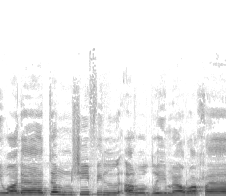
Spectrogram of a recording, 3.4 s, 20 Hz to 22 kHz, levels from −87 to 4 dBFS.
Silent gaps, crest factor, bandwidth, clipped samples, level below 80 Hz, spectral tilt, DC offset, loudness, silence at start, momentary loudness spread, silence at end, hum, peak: none; 14 dB; 13.5 kHz; under 0.1%; -84 dBFS; -5.5 dB/octave; under 0.1%; -26 LUFS; 0 s; 10 LU; 0 s; none; -10 dBFS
